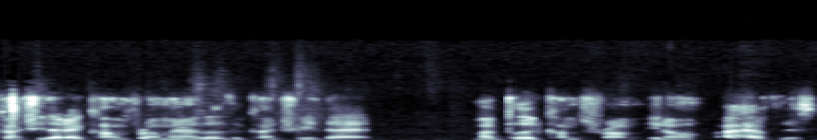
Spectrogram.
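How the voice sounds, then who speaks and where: A man with a Californian accent. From US West, South San Diego, California. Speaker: podcast guest. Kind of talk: casual chat. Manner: halting.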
